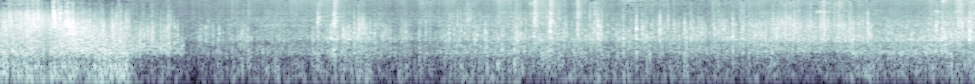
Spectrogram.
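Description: Wheels clack rhythmically over rail joints.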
